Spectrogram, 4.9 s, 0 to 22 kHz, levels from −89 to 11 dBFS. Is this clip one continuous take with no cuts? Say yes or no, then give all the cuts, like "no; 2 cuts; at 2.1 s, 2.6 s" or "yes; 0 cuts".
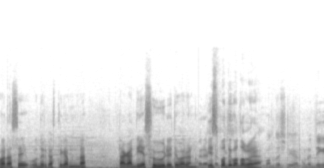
no; 1 cut; at 3.0 s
